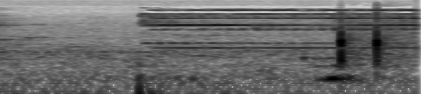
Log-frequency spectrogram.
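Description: Faint phone ringtone, a steady chord of high electronic tones that starts about a third of the way in, with two short blips near the end, heard through a TV's speakers.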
